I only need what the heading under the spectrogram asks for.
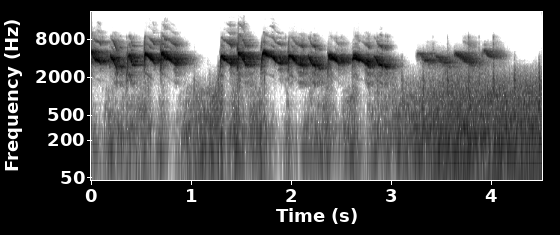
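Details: Hobby-kept Oriental white-eye singing on 11 September 2022 during wet, erratic weather. Bright, high warbling phrases tumble quickly, then break off before softer, thinner notes near the end over a faint background murmur.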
